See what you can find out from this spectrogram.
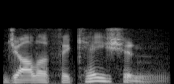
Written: jollification

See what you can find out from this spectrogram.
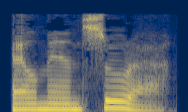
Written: El Mansura

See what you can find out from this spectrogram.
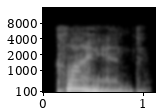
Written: clientship

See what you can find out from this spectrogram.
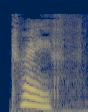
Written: treif

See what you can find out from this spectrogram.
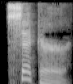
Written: siker

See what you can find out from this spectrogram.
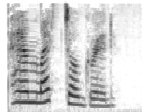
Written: panlectal grid

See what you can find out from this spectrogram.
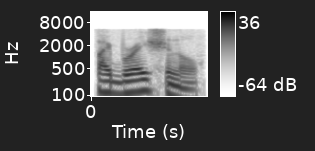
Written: vibrational

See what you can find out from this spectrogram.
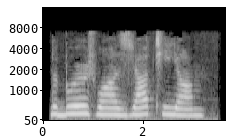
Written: Le Bourgeois Gentilhomme

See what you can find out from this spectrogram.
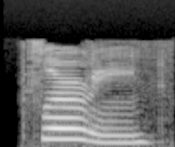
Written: fluorin

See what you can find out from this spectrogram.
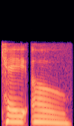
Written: KO

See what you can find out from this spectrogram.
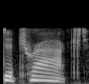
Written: detract

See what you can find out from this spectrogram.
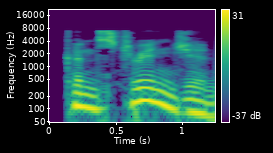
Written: constringency

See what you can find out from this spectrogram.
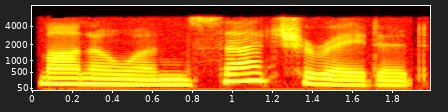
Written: monounsaturated

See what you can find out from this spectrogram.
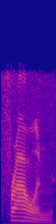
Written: Frauen

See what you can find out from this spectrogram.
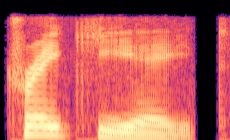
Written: tracheate

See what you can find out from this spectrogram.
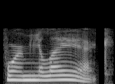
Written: formulaic

